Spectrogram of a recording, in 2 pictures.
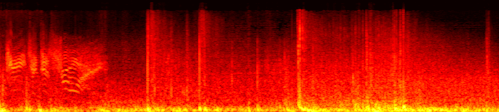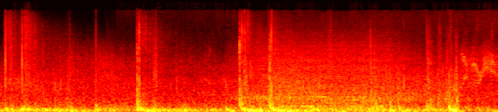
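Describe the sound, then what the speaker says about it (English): Artillery fire in the video game Broken Arrow, with heavy booming blasts and sharp gunshot cracks landing at irregular intervals over a rumbling battlefield bed, while voices talk during the fighting. "This artillery is getting annoying."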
